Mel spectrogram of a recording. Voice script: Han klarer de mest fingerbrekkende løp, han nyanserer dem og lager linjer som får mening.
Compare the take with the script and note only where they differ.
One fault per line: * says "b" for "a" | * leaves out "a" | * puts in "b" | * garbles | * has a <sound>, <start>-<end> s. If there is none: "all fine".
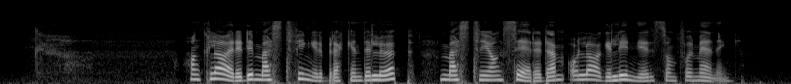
* says "mest" for "han"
